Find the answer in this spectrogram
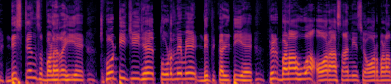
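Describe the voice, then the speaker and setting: Male lecturer, high and smooth, patient step-by-step explainer who talks directly to his students. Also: darkish tone, dry recording, studio quality. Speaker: chemistry teacher. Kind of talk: classroom lecture.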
